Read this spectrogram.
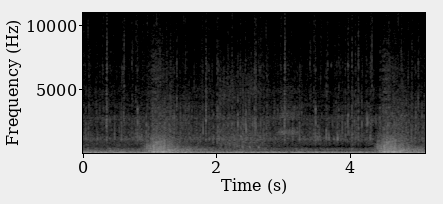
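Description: A magic spell strikes with a short whooshing burst.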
